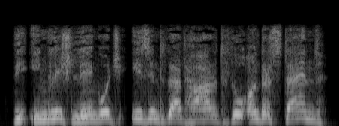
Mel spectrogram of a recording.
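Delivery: a suspicious bobby lecturing two suspects; portly constable, stern and clipped; English constable. Acted. Constable character voice.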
